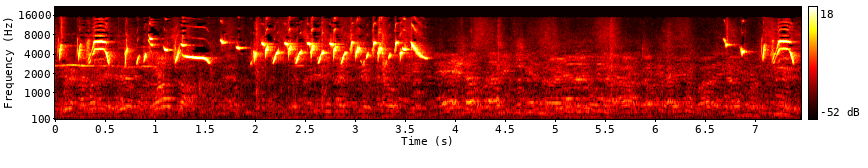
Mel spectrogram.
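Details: European goldfinch delivering authentic Wedani song: tinkling high notes and whistled slurs, then a long fast series of rising chirps, a pause of low background chatter, and renewed twittering.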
